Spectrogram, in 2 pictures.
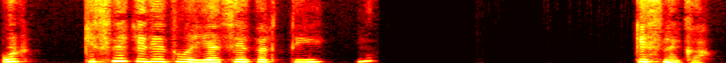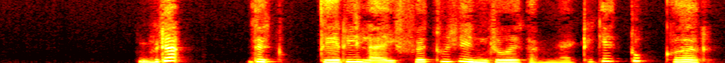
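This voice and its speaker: A woman voicing Vidhi, an affectionate young woman who comforts and coaxes her friend with gentle questions. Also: sits high, measured pace, pauses often, dry recording. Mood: reassuring. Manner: comforting, coaxing with tag questions.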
